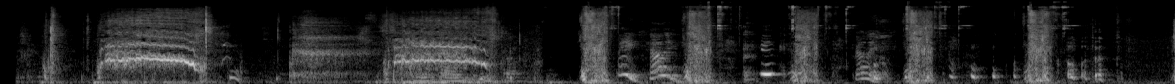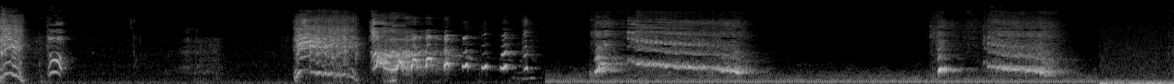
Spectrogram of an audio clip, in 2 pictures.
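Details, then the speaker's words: Several short, sharp sneezes from dogs in quick succession, with human voices reacting in a small room. "Oh my goodness, what a big sneeze. Poor little buddy."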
